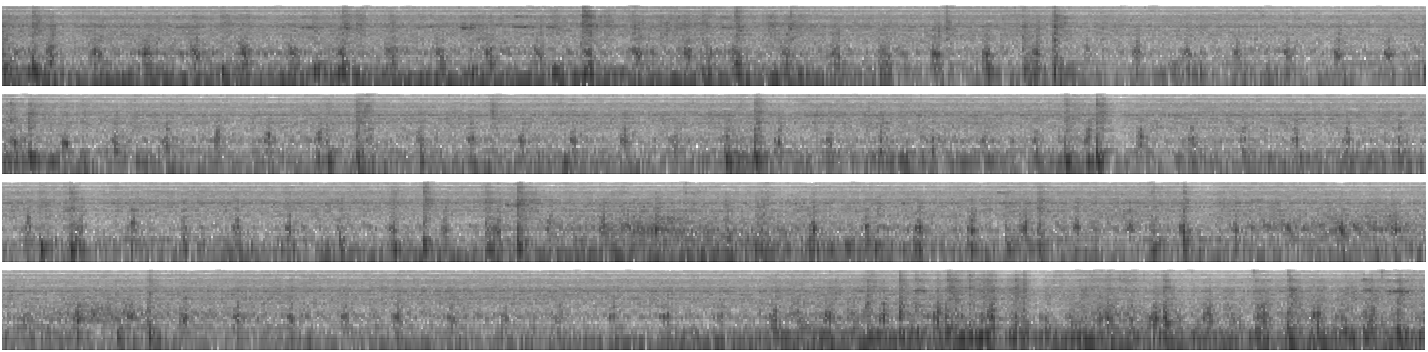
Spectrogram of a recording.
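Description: Narrow-gauge train running along the line, heard from on board: a steady rumble of wheels on rail with quick clicks over the rail joints. It grows louder near the end.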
